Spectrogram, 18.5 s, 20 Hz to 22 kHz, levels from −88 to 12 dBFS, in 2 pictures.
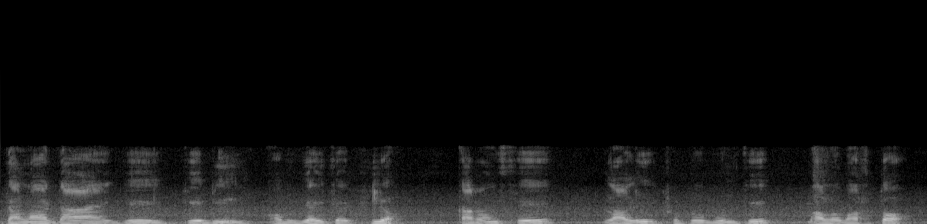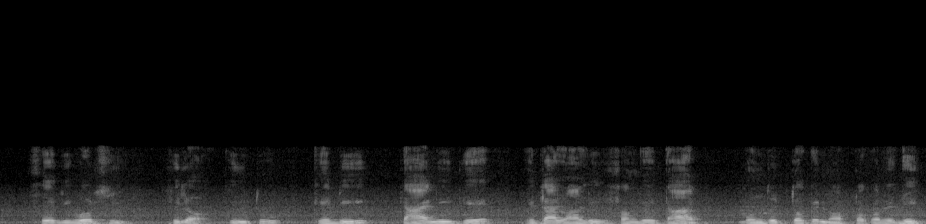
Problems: constant background noise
